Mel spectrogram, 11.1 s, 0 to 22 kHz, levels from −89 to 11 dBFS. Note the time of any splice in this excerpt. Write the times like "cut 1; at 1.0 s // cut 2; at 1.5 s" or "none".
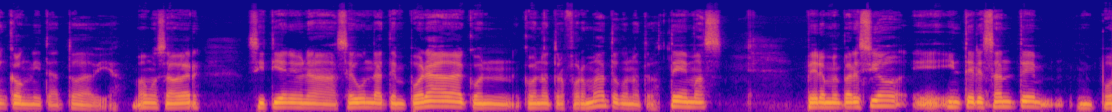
none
